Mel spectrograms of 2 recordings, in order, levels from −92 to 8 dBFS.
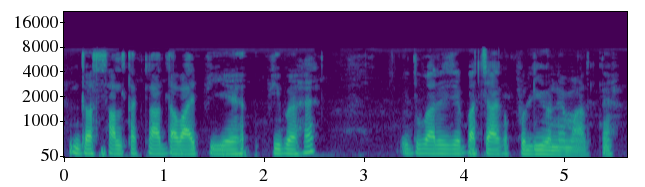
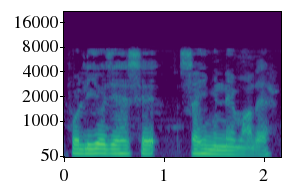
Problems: none marked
